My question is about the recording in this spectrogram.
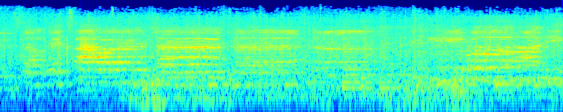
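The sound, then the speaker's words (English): Heavy, steady rain hisses loudly across the whole recording while a group of voices sings together underneath at an outdoor sing-along, their sustained notes rising and falling, partly swamped by the downpour. “This is probably not the best example because the rain was so loud.”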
